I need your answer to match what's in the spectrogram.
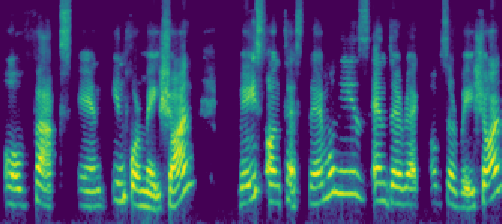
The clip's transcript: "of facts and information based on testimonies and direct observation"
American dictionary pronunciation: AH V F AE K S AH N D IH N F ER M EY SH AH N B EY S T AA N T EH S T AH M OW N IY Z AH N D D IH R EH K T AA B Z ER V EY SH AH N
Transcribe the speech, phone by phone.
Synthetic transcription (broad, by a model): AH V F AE K S AH N D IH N F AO M EY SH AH N B EY S T AA N T EH S T AH M OW N IY Z AH N D D IH R EH K T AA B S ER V EY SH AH N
